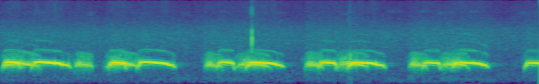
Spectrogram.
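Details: Decoy spotted dove from Gia Lai, Vietnam, cooing steadily and loudly: repeated phrases of a quick clipped note joined to a longer, smooth, slightly falling coo, about one phrase per second.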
